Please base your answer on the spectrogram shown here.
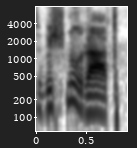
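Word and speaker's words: Vishnurata: known as Vishnu rat so the correct pronunciation here is M rat and rat rat actually means one who has been protected so he was protected by Lord Vishnu that is why he's known as Vishnu rat and then by the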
